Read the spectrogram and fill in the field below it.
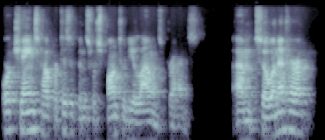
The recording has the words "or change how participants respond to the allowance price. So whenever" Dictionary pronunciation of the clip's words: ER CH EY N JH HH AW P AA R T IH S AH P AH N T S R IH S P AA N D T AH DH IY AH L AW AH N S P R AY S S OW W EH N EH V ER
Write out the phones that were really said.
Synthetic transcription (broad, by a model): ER CH EY N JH HH AW P AA R T IH S AH P AH N T S R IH S P AA N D T AH DH IY AH L AW AH N S B R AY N S OW W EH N EH V ER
